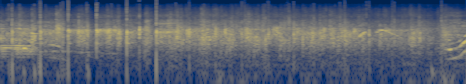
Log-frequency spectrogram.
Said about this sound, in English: They're cheering as much for your feat of getting in through the crowd as for anything else.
